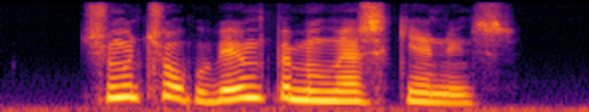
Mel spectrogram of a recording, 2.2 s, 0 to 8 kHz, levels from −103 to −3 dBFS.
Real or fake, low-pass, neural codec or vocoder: fake; 7.2 kHz; autoencoder, 22.05 kHz, a latent of 192 numbers a frame, VITS, trained on many speakers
